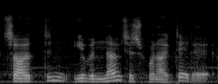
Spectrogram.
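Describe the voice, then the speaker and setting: A man's voice: medium pitch, lively intonation, a little fast, a little hiss or hum, natural voice. A man voicing a shy, flustered schoolgirl with a hesitant, stammering delivery, reading from a visual novel. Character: shy, flustered bookish first-year schoolgirl.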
